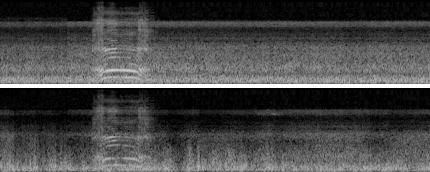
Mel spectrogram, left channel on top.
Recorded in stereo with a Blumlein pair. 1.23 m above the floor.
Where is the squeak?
20° left, 0.7 m.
